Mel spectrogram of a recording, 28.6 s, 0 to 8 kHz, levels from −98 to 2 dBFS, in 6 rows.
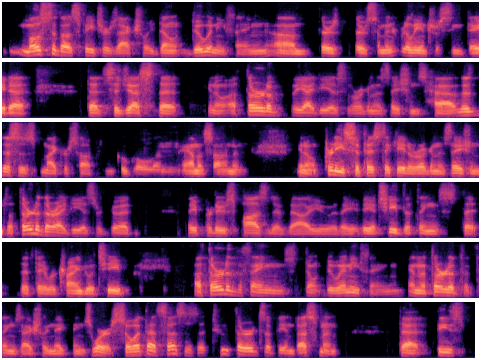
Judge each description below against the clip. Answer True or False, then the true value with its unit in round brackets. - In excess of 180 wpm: True (200 wpm)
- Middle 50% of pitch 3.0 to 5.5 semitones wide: True (3.3 semitones)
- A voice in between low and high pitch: False (100 Hz)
